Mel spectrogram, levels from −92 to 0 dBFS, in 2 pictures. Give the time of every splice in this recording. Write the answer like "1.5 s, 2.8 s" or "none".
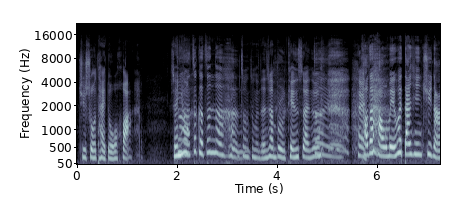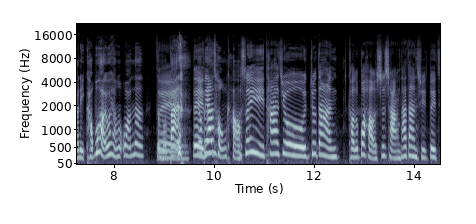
1.2 s, 11.9 s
